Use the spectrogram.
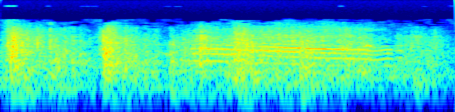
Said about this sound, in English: Now, look. You've knocked down the tree and you've broken the star.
